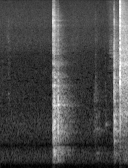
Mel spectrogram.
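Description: A ceramic lid clinks onto a pot.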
